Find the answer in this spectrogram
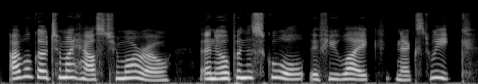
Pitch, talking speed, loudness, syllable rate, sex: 265 Hz, 215 wpm, -16 LUFS, 4.7 syllables/s, female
